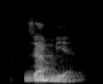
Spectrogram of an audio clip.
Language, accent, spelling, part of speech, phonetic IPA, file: Catalan, Valencia, Zàmbia, proper noun, [ˈzam.bi.a], LL-Q7026 (cat)-Zàmbia.wav
- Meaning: Zambia (a country in Africa)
